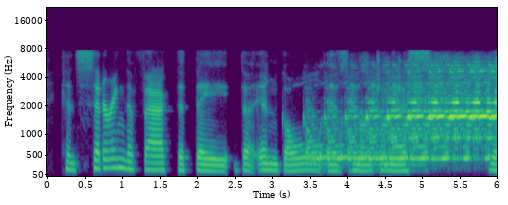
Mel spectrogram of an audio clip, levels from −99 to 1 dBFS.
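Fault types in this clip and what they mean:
feedback howl: a tone near 1.5 kHz swells to the end, repeating roughly every 0.3 s, as a mic-to-speaker loop gains level each pass.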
